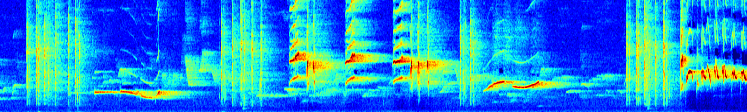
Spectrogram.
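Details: Agitated white-rumped shama giving its fighting song with tail-flicking and sharp clicks: varied whistled phrases, some sliding and warbled, alternating with bursts of hard dry ticking, repeated over fifteen seconds.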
